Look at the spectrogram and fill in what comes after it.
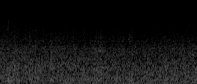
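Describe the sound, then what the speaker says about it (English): Steady rain hisses evenly throughout in the video game American Truck Simulator, a dense wash of falling drops with no voices or other sounds. "And it's raining again."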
